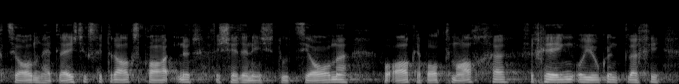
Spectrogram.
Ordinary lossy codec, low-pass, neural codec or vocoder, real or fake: none; 7.2 kHz; codec, 16 kHz, 16 kbps, FunCodec, trained on LibriTTS, 50 frames a second; fake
